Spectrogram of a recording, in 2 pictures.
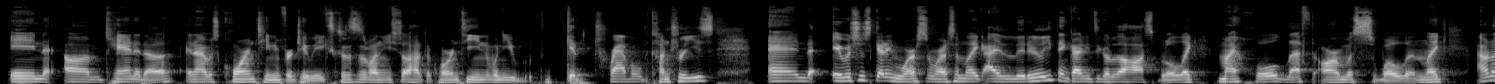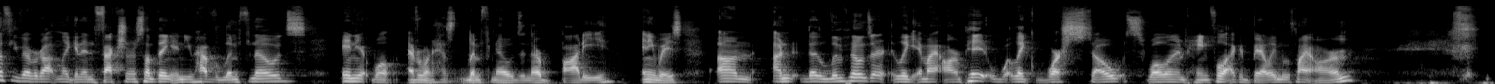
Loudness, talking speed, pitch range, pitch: -21 LUFS, 205 wpm, 110-135 Hz, 120 Hz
